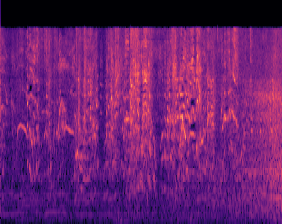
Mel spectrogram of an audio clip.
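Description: Birds chirping and squawking, many short rising and falling calls, with a swelling rush of noise near the end.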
